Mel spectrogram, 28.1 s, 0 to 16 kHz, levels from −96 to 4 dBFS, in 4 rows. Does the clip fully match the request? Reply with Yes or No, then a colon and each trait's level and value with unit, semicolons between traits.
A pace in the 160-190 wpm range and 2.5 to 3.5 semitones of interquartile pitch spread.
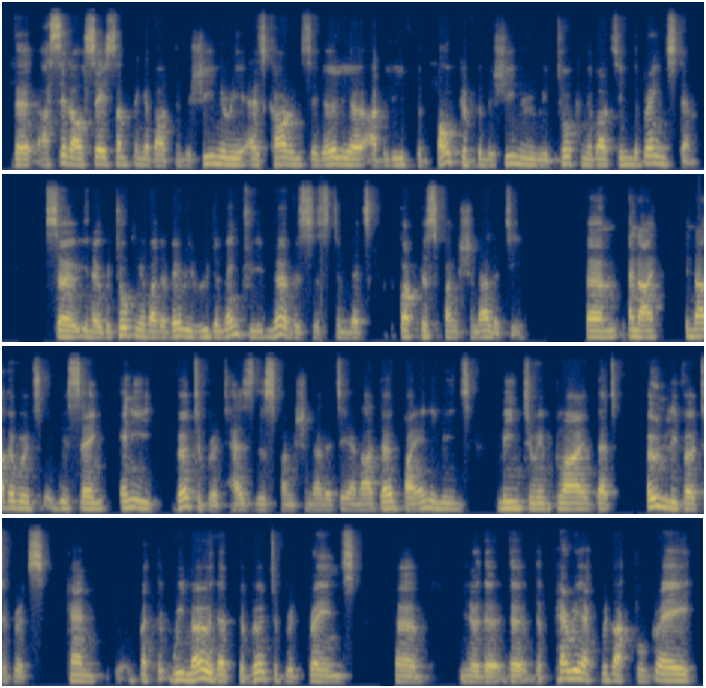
Yes: average, 180 wpm; average, 3.1 semitones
